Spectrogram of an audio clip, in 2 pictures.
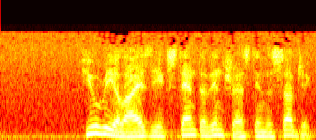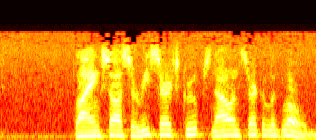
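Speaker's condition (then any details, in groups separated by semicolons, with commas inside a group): No condition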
